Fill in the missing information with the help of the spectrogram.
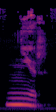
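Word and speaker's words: gĩr: Outro exemplo é a palavra para designar criança, nir, que se escreve G-I-R com acento til na letra I.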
